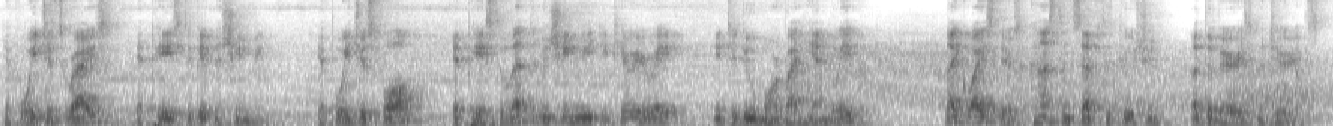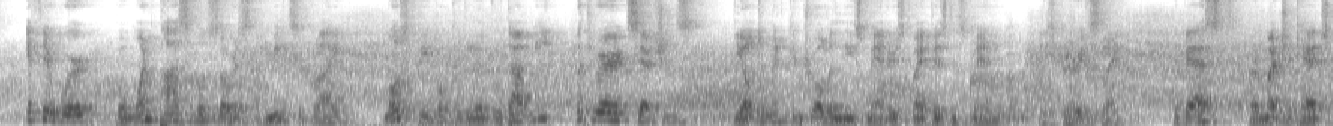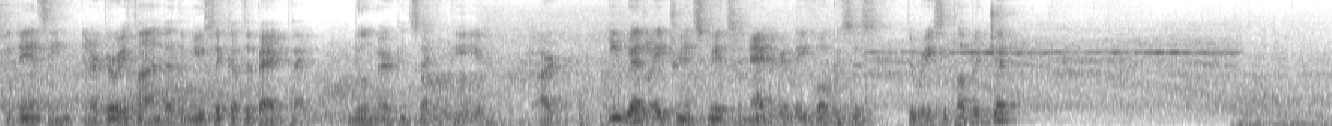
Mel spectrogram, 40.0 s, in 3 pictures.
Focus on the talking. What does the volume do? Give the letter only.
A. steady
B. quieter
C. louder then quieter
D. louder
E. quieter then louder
A.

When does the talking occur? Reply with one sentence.
The talking can be heard from 0.0 to 8.7 s and from 9.4 to 36.7 s.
